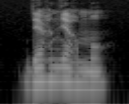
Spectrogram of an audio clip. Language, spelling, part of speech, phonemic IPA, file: French, dernièrement, adverb, /dɛʁ.njɛʁ.mɑ̃/, Fr-dernièrement.ogg
- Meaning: 1. lately, of late (in the recent past) 2. lastly (in last place)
